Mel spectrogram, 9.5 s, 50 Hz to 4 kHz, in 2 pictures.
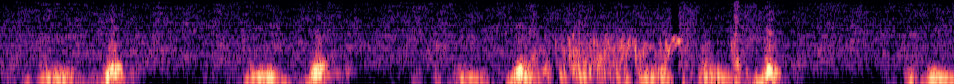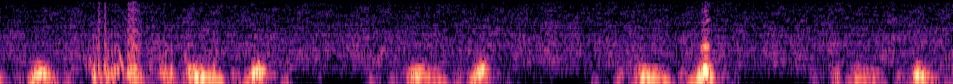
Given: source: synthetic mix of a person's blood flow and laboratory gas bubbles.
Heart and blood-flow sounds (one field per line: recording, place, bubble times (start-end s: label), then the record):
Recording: Doppler ultrasound of blood flow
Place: precordium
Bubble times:
2.64-3.44 s: bubbles
3.49-3.74 s: bubbles
5.17-5.87 s: bubbles
From the record:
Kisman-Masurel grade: 221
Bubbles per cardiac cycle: several, 3 to 8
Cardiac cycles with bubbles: 10 to 50%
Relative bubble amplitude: barely perceptible (0.100 to 0.250)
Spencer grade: 2 (many but less than half of the cardiac periods contain bubble signals, singularly or in groups)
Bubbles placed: only in the low amplitude regions of the cardiac cycle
